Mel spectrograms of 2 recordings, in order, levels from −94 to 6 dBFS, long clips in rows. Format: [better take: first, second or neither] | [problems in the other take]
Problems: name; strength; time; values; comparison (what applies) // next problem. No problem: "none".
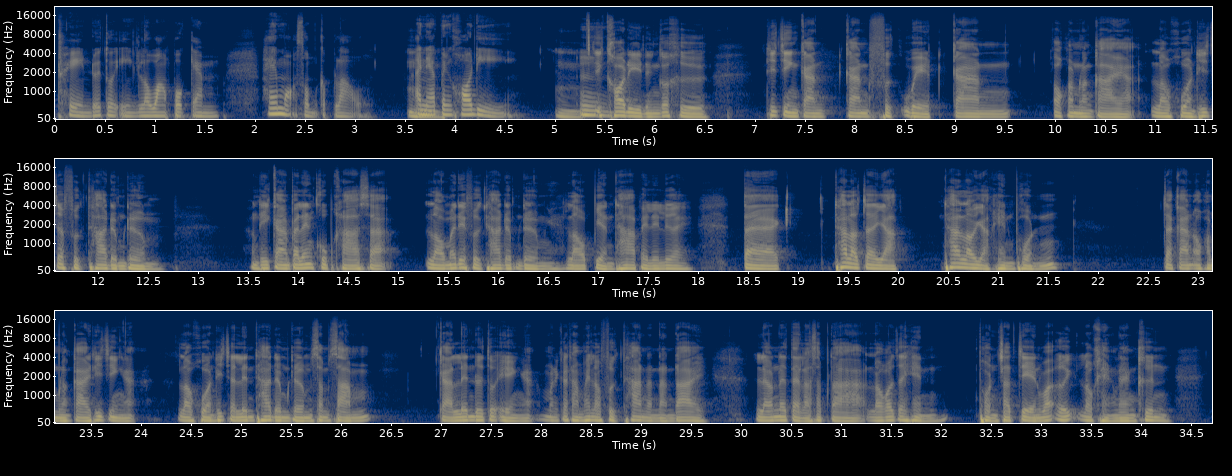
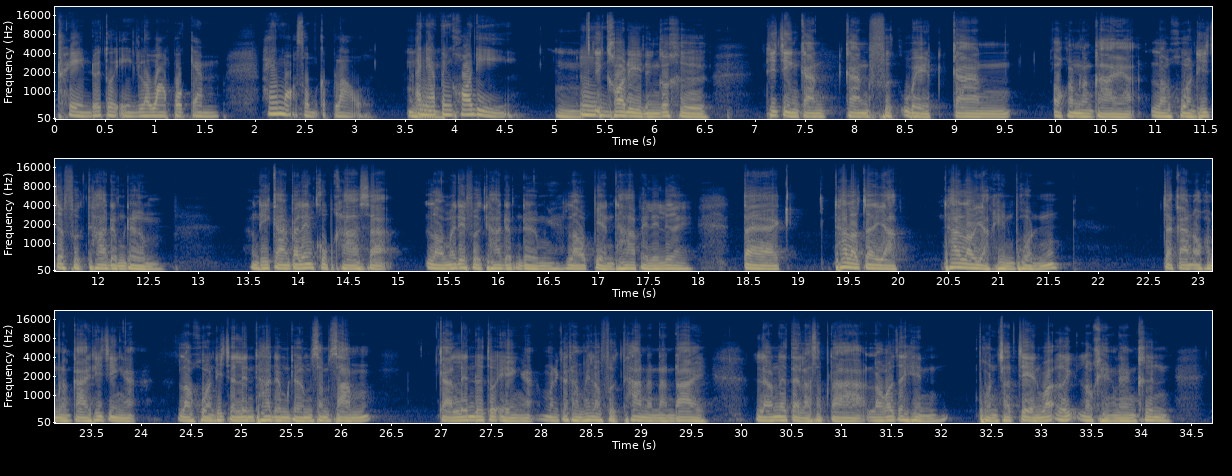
first | distortion; slight; 10 dB below the speech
